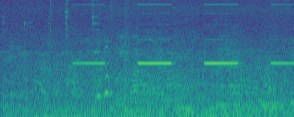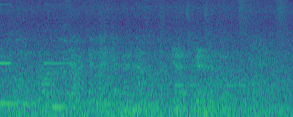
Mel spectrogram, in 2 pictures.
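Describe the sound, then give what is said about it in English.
A microwave oven beeps four times in a steady, evenly spaced series of short, bright electronic tones, heard over a busy background of indistinct voices, laughter, cooking and clattering kitchen noise in a new home. “Bing of the microwave.”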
